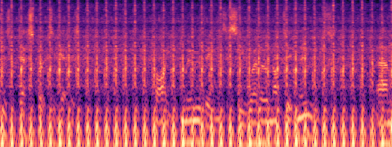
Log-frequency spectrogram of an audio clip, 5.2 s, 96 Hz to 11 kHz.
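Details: Kawasaki EN450 bobber twin idling while warming up after work: steady even thumping at about four beats a second, no knocks or misses; idling cleanly.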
